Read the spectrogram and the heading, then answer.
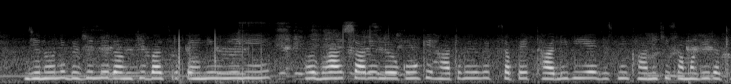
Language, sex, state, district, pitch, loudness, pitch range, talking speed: Hindi, female, Uttar Pradesh, Ghazipur, 280 Hz, -19 LUFS, 275-285 Hz, 205 wpm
